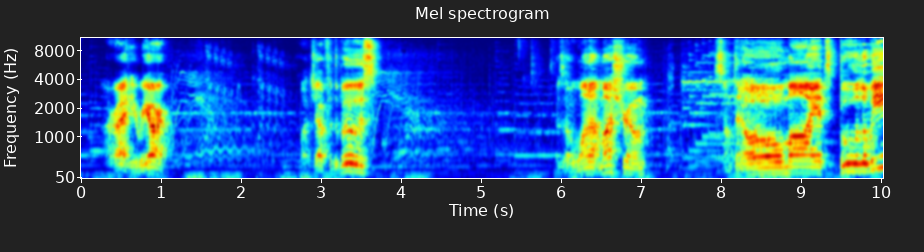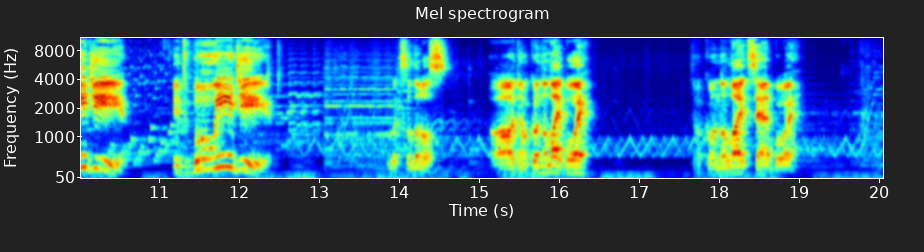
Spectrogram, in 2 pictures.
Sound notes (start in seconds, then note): 12.4 game sounds; 12.4 instrumental music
